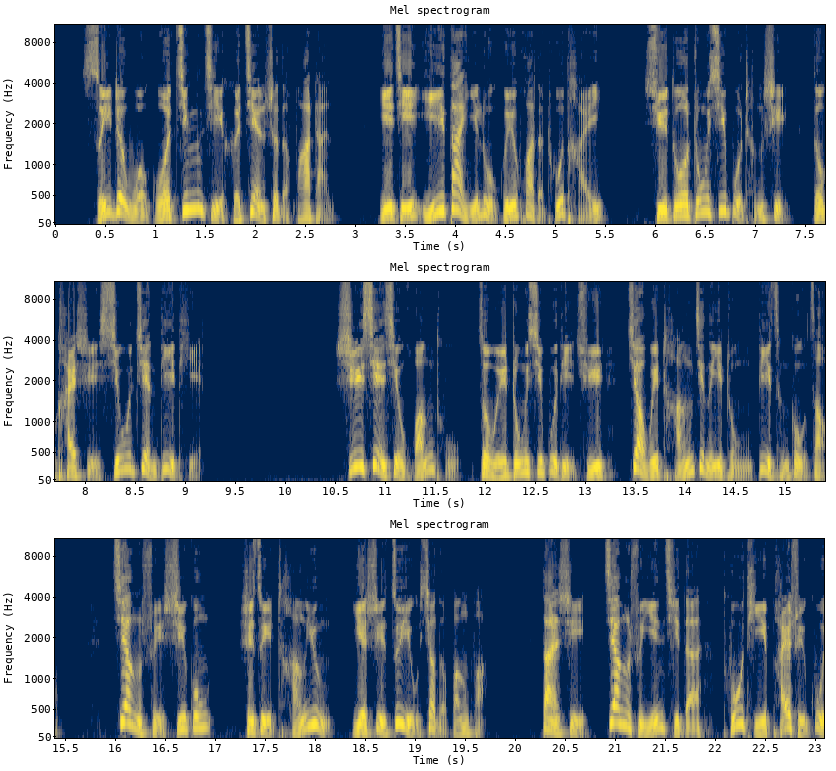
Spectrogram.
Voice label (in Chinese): 男27-工程, 解说词; 西安地铁施工技术解说词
